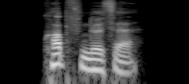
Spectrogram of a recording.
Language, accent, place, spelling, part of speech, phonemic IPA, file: German, Germany, Berlin, Kopfnüsse, noun, /ˈkɔpfˌnʏsə/, De-Kopfnüsse.ogg
- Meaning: nominative/accusative/genitive plural of Kopfnuss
